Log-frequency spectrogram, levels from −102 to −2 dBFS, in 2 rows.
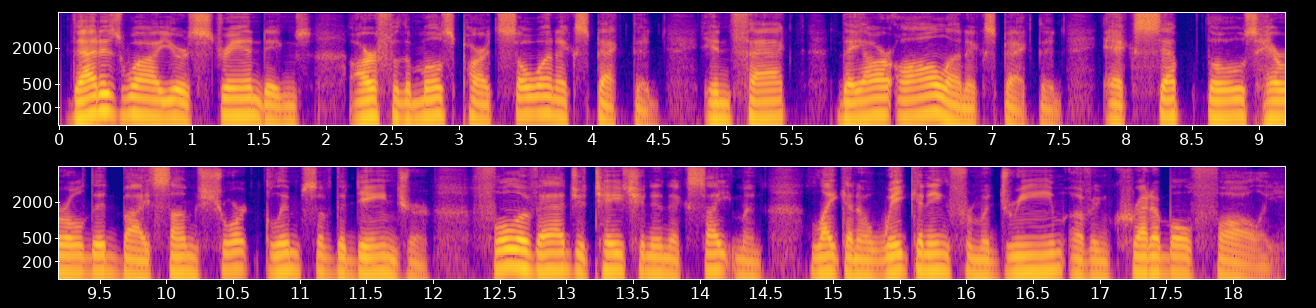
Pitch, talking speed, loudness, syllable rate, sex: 120 Hz, 135 wpm, -19 LUFS, 4.3 syllables/s, male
